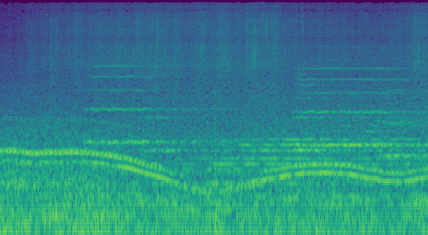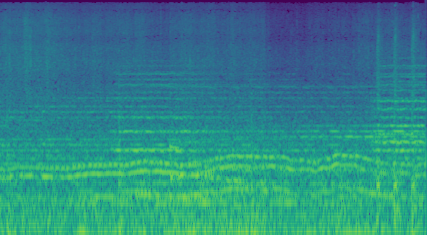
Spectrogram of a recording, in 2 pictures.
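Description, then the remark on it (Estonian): A great storm at sea at night: dense, steady roar of rain and wind, with a wavering, moaning tone sliding up and down throughout. No voices, constantly loud. “Öösel saatis Jumalaga merele suure tormi.”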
